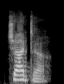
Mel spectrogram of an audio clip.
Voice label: "charter", Indian

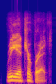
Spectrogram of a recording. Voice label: "reinterpret", American

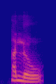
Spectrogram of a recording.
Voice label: "hallo", Indian

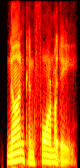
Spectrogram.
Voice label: "nonconformity", American

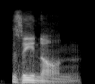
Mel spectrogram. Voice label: "xenon", British

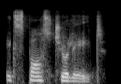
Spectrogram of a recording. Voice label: "expostulate", Indian

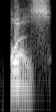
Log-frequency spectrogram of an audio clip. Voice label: "was", American

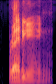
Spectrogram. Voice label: "retying", American

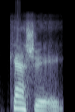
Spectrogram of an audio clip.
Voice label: "cachet", Indian

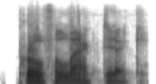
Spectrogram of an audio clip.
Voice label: "prophylactic", American

